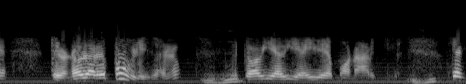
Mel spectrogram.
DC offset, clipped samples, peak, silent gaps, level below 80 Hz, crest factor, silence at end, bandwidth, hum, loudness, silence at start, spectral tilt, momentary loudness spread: under 0.1%; under 0.1%; -12 dBFS; none; -54 dBFS; 14 dB; 0 s; 6.6 kHz; 50 Hz at -55 dBFS; -25 LUFS; 0 s; -7.5 dB/octave; 18 LU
